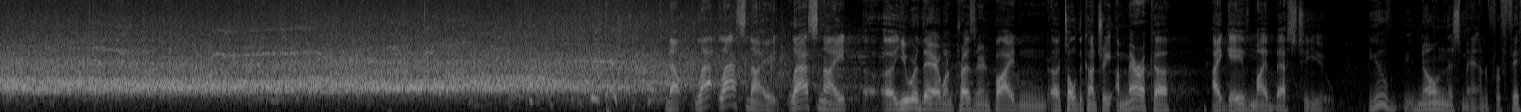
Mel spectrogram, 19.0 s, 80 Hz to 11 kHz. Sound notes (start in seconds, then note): 0.0 cheering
